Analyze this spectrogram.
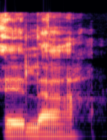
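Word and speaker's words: אלה: So by putting vowels on these three letters, it will pronounce as Elah.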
